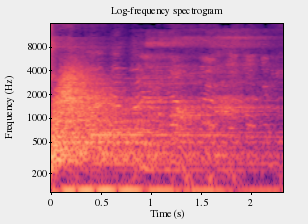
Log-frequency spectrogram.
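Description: A large gamelan gong struck once, its deep tone ringing on and slowly fading.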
